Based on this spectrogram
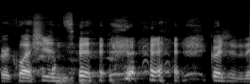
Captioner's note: laughing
